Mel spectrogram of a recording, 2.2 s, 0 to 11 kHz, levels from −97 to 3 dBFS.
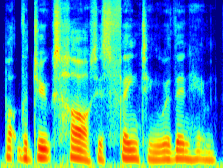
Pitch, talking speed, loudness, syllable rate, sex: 115 Hz, 215 wpm, -17 LUFS, 4.7 syllables/s, male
